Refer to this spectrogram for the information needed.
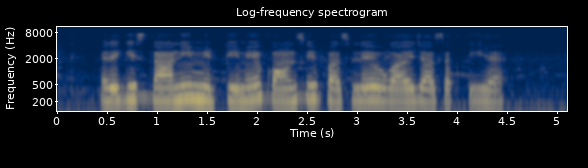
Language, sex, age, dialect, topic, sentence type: Hindi, female, 25-30, Marwari Dhudhari, agriculture, question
